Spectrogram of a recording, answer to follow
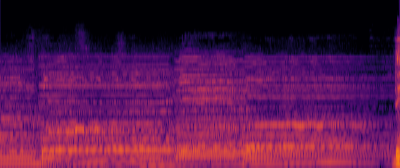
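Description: A choir singing a hymn in slow, held notes, the sound dipping just before the end.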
